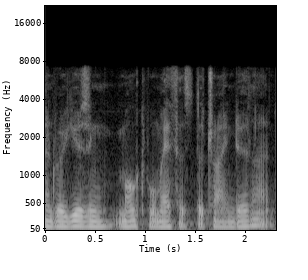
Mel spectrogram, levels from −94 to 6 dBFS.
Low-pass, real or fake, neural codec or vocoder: 7.2 kHz; real; none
